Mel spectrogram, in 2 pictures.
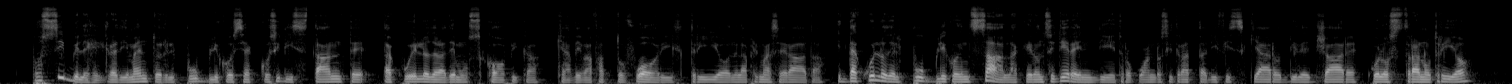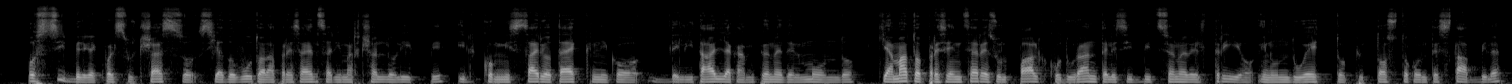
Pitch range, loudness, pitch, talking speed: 110-120 Hz, -32 LUFS, 115 Hz, 155 wpm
